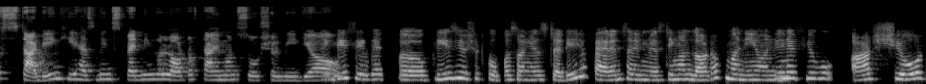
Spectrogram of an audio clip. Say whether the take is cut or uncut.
cut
